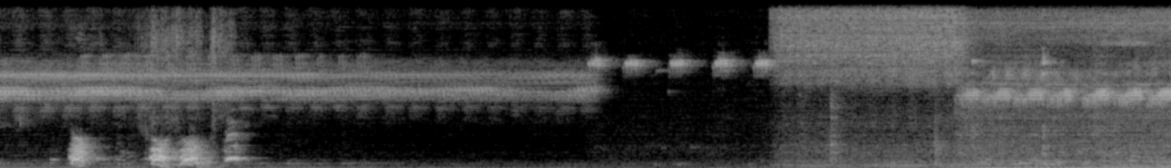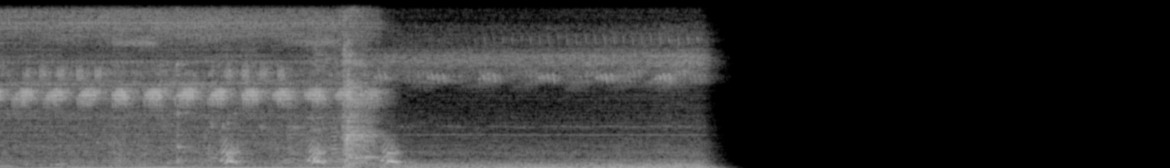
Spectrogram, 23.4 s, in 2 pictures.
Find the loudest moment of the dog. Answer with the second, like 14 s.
2 s.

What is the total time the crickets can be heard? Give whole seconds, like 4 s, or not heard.
19 s.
